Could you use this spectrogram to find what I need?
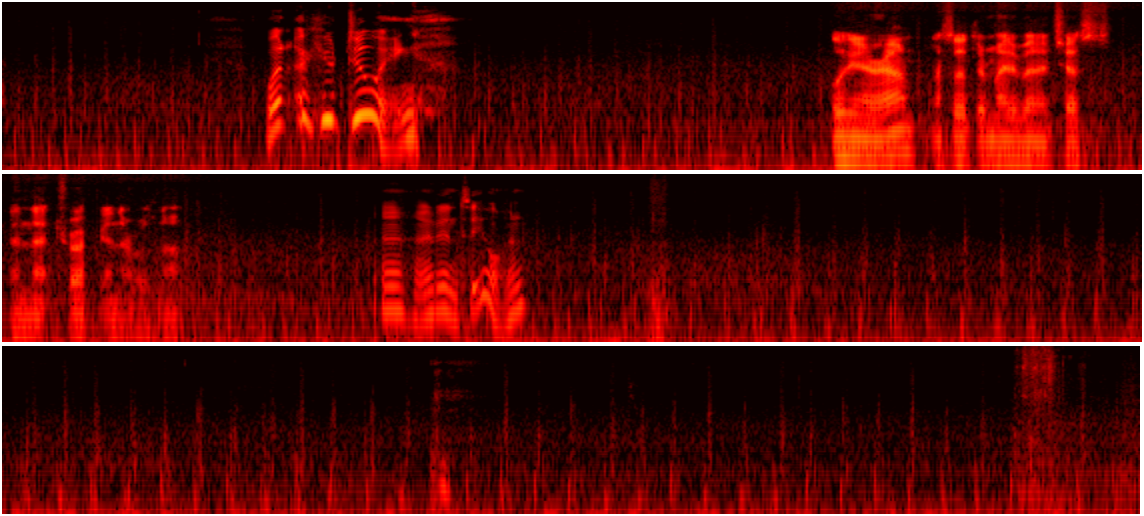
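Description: Footsteps patter quickly as a game character runs over grass.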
